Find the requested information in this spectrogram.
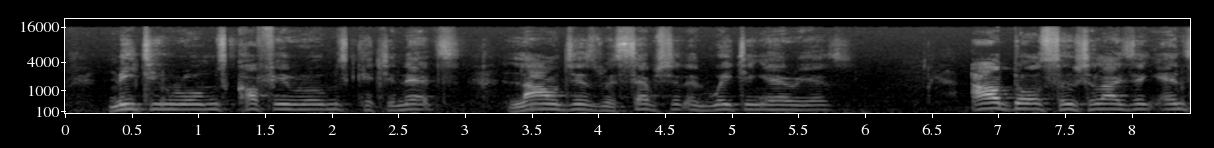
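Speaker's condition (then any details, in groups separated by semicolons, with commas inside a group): No condition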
